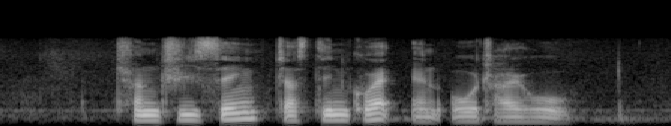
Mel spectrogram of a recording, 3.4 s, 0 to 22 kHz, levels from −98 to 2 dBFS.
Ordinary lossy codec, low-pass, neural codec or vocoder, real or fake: none; 7.2 kHz; none; real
